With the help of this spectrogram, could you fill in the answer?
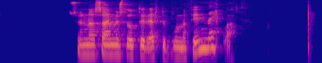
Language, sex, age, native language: Icelandic, female, 70-79, Icelandic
